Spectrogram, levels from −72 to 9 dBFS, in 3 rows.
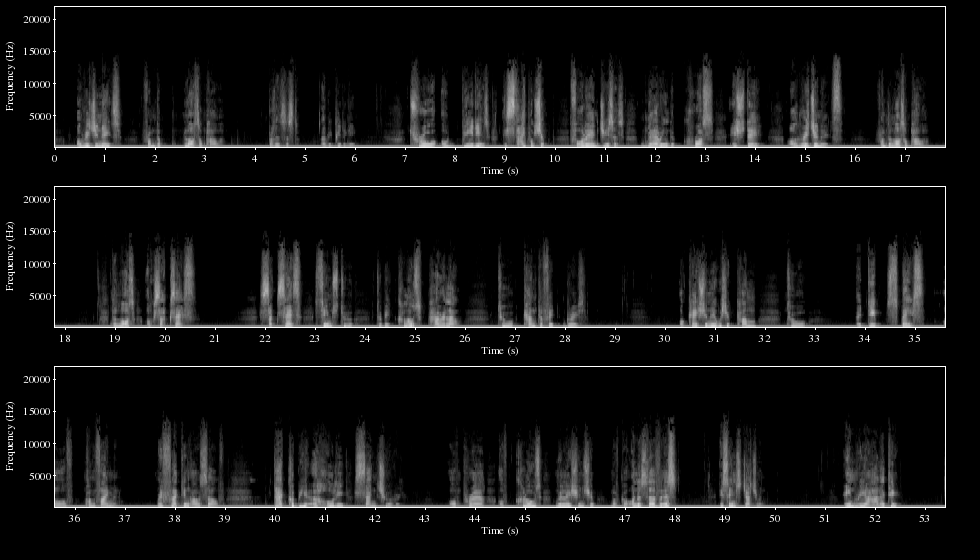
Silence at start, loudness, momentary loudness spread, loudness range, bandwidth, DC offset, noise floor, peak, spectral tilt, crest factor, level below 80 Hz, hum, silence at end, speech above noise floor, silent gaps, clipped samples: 0.45 s; -18 LUFS; 16 LU; 6 LU; 14 kHz; 9%; -54 dBFS; 0 dBFS; -4.5 dB/octave; 20 dB; -52 dBFS; none; 0.9 s; 36 dB; none; under 0.1%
